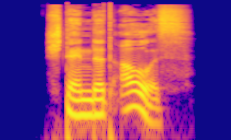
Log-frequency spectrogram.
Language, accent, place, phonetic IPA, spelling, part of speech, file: German, Germany, Berlin, [ˌʃtɛndət ˈaʊ̯s], ständet aus, verb, De-ständet aus.ogg
- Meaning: second-person plural subjunctive II of ausstehen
